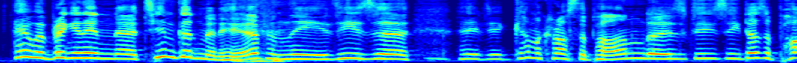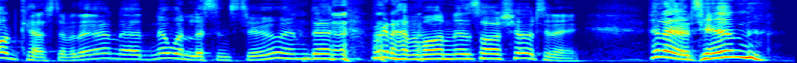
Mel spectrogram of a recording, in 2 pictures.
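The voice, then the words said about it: Put-on British accent. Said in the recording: “That's probably the best British accent you've done in like 3 or 4 years.”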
